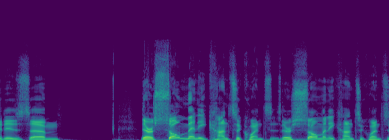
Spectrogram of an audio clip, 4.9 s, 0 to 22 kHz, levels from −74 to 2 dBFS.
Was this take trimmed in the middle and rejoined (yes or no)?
yes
